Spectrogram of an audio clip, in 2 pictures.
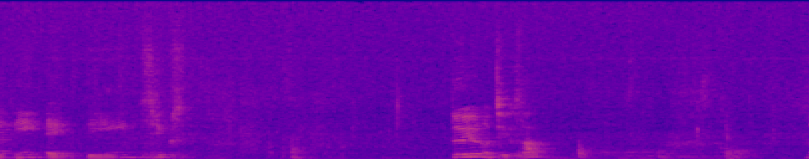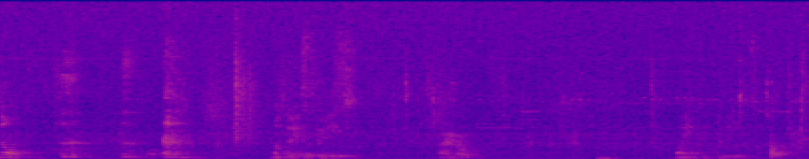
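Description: A young woman speaks calmly through a microphone.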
